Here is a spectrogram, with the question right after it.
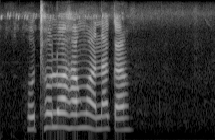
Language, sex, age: Southern Sotho, female, 22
